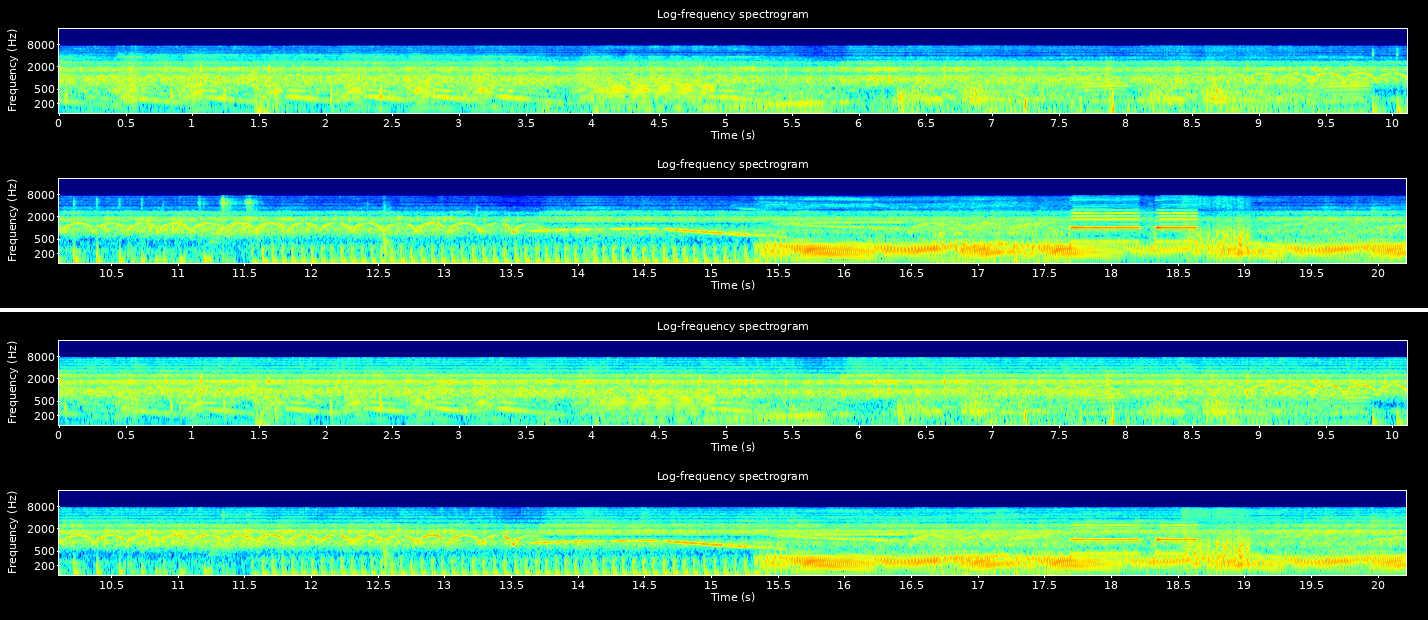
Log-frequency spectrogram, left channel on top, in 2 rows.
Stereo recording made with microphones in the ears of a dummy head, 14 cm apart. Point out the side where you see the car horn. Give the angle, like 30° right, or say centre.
60° left.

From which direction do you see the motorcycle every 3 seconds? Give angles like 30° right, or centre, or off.
70° left, 60° left, 60° left, 50° left, 30° left, 20° right, 60° right.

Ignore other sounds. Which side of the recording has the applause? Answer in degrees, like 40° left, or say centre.
80° right.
